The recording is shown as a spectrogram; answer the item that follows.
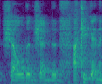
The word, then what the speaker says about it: Shandon: right so here are the bells of shend Sheldon Sheldon Shandon I keep getting the name wrong so on every clip I'm calling it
